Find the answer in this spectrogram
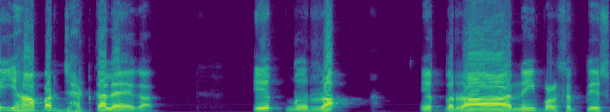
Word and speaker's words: اقرأ: بسم ربک الذی خلق۔ اس کے ہجے میں بتلاتا ہوں۔ حمزہ قاف زیر اق، را حمزہ زبر را، اقرأ، یہ والا جو الف ہے یہ حمزہ ہے، یہ حمزہ پڑھا جائے گا، الف نہیں، را حمزہ زبر را۔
